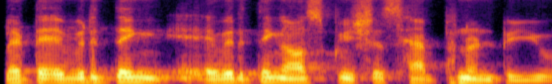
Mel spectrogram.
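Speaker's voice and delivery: ordinary talk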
